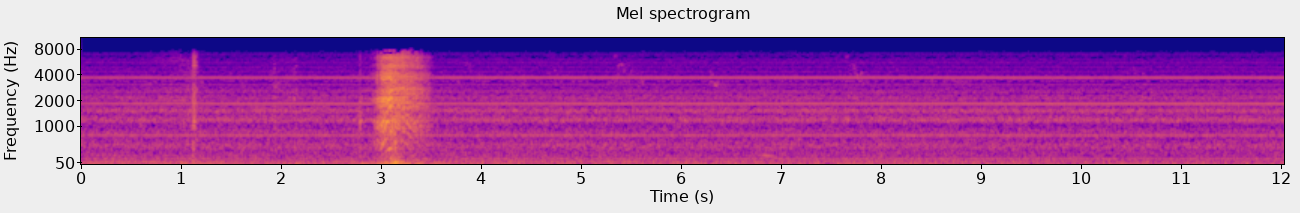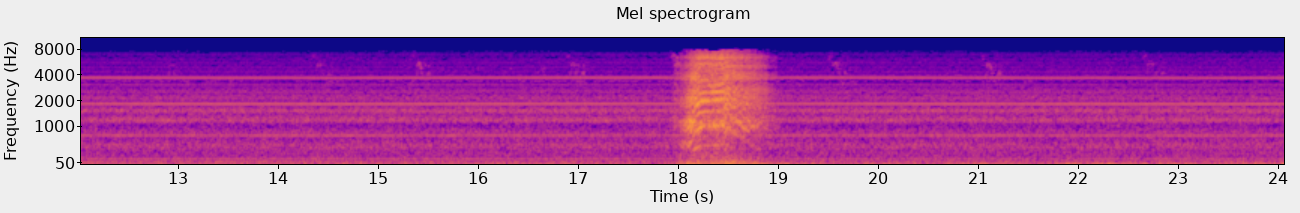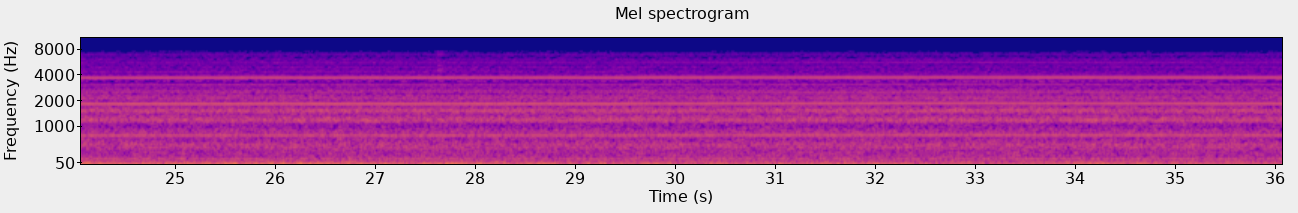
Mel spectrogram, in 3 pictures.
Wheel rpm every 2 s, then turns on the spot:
0, 10, 0, 0, 0, 0, 0, 0, 0, 10, 0, 0, 0, 0, 0, 0, 0, 0.
none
